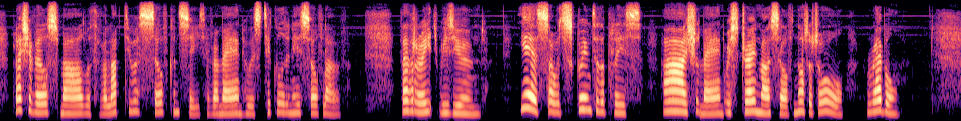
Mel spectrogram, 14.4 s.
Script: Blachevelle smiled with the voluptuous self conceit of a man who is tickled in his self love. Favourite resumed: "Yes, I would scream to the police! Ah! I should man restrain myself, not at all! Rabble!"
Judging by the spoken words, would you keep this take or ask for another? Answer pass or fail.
pass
